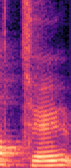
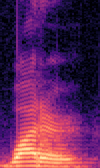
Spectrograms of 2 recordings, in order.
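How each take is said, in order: First: WATER with a fully sounded T; clear T. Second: WATER with the T tapped like a light R; American flap T. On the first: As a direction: say "water" with a true T, not a flap. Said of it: "مش بيقولوا water". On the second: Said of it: "الأمريكان بينطقوا التي دي شوية". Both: Shown as a demonstration.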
